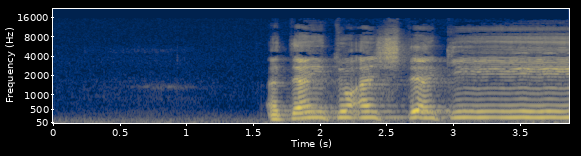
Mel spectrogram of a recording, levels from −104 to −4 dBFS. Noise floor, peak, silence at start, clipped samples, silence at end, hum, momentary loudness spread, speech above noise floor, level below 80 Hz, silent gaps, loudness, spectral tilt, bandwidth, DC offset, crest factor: -63 dBFS; -8 dBFS; 1.6 s; under 0.1%; 0 s; none; 6 LU; 37 dB; -62 dBFS; none; -26 LUFS; -4 dB/octave; 12.5 kHz; under 0.1%; 20 dB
